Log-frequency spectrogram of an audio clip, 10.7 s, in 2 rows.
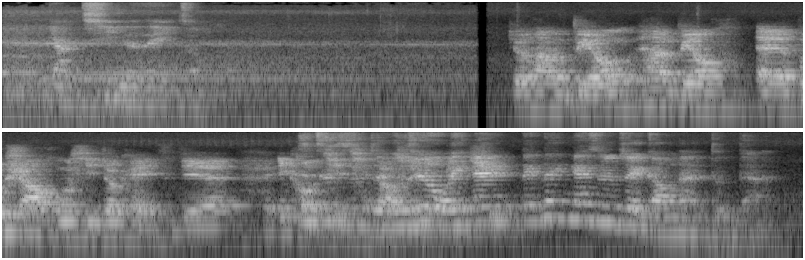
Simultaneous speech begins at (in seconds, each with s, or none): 7.3 s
